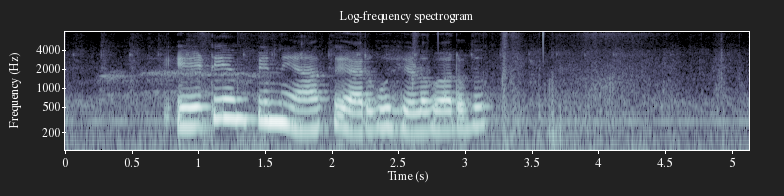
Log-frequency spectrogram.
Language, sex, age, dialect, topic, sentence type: Kannada, female, 31-35, Dharwad Kannada, banking, question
